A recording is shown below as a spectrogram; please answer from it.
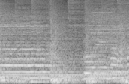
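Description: A worship praise team singing together with a live band, several voices holding long sustained notes of a 'hallelujah' chorus, with the pitch changing about a second in.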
